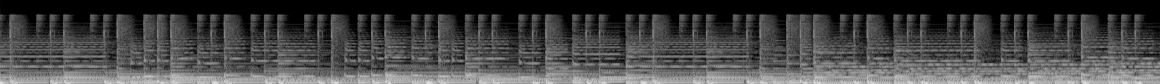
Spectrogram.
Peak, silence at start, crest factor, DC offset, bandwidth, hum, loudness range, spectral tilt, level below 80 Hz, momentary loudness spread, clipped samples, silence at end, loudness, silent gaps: -2 dBFS; 0 s; 14 dB; 0.2%; 11 kHz; none; 1 LU; -6 dB/octave; -20 dBFS; 2 LU; under 0.1%; 0 s; -18 LUFS; none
